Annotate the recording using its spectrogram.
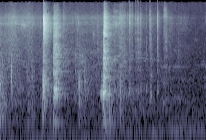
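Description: A few knocks as a man steps onto a mechanical dial bathroom scale, followed by a run of faint light clicks.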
